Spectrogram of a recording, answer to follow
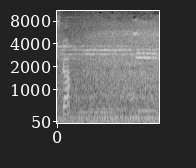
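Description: Street traffic noise in a jam: a steady low rumble of idling and creeping engines from the surrounding cars, motorbikes and auto-rickshaws, with a few faint thin tones above it.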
